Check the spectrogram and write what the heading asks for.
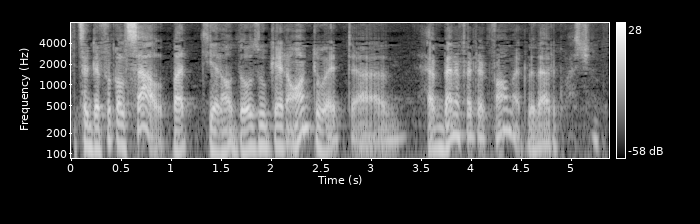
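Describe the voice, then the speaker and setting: A male cardiologist with a gravelly, husky voice, speaking calmly. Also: medium pitch, fairly quick.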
